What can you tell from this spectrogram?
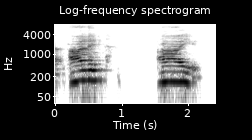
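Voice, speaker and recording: A somewhat breathy voice with a strong British accent. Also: man. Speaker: artist. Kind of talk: interview. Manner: hesitant, many fillers.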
